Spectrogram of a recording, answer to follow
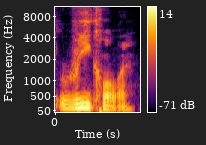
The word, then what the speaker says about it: Ricola: just said it right whoever corrected me in my comments I was putting the emphasis on the wrong syllable it's Ricola and I'm having one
